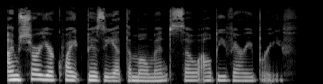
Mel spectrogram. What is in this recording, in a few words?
synthesized audio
